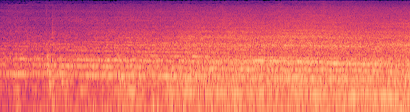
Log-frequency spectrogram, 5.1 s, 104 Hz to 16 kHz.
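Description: c2c Class 357 Electrostar electric multiple unit running into the station, its traction motors whining in several steady tones over wheel and rail rumble. It grows louder for the first few seconds as the train comes alongside.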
